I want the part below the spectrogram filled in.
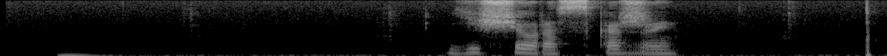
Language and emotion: Russian, neutral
